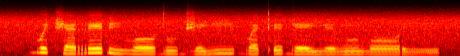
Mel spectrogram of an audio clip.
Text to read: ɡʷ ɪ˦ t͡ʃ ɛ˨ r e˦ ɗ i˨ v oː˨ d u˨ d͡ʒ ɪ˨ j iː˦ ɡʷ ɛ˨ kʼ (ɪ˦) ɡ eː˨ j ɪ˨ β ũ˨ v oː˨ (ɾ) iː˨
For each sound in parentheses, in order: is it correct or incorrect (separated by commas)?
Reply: correct, correct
